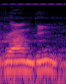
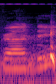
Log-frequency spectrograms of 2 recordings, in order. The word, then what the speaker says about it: Grande: Oh, Ariana Grande. Woo! Ooh wee! No, boy, I've listened to that music all the way home. It's pronounced Grandi. Grandi, Grande, Grande, oh.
